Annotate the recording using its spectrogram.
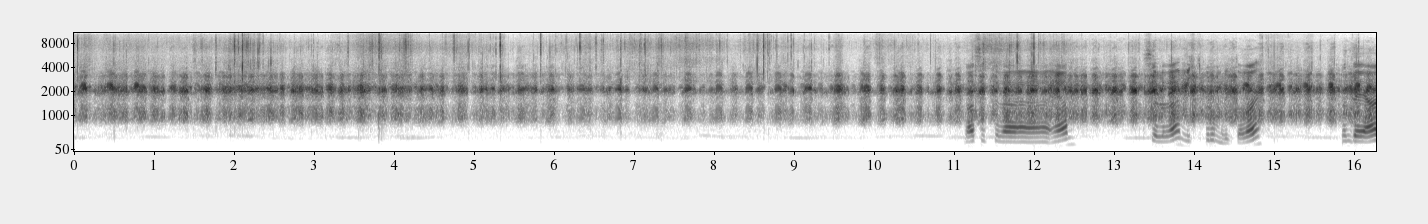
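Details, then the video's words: Calling males of European tree frog in a dense chorus of rapid, rasping, pulsed croaks, about four per second, overlapping into a continuous buzzing din; people talk quietly near the end. "Caling males of Hyla arborea"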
